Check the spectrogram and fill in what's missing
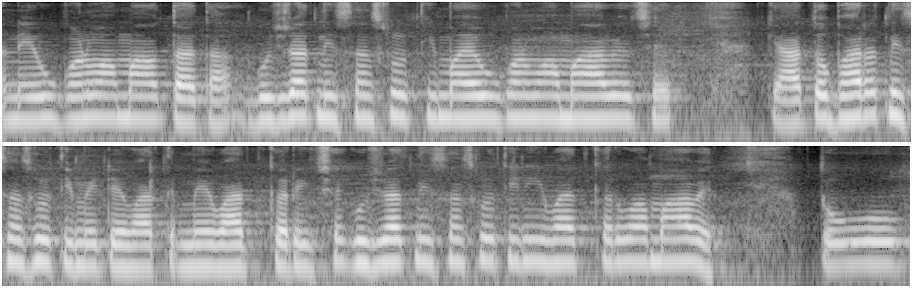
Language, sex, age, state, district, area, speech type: Gujarati, female, 30-45, Gujarat, Junagadh, urban, spontaneous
